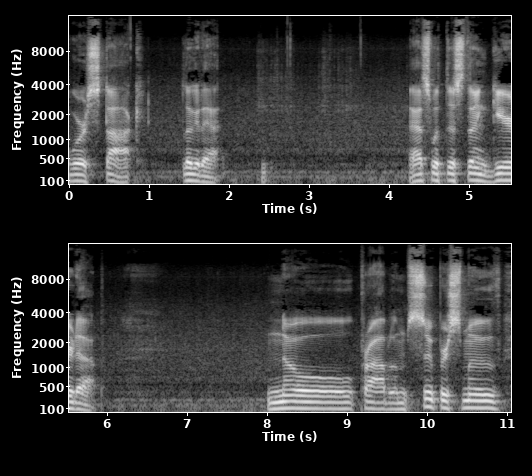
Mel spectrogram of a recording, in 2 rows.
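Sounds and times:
small motor and gears humming: 1.8s - 5.0s.

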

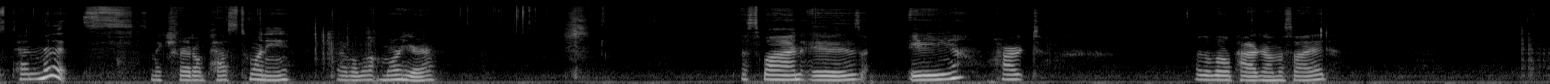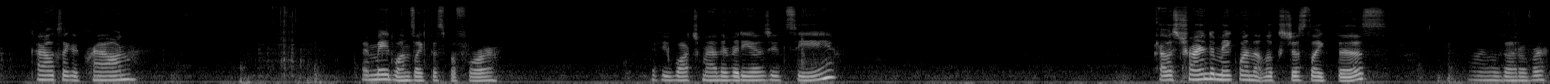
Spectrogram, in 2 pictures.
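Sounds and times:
jewelry clicking and rustling: 0.0s - 8.2s, 15.2s - 15.9s, 16.6s - 20.0s
low steady hum: 0.0s - 31.0s.

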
